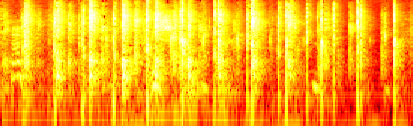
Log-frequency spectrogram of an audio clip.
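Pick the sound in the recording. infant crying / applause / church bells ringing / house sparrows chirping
applause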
